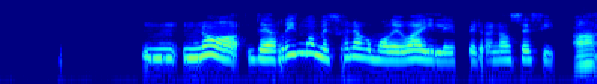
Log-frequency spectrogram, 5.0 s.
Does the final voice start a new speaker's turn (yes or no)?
yes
